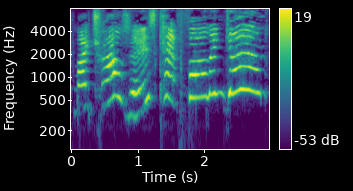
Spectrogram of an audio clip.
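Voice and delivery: high, loud, slow dismay; shocked giant. Acted. George realises his trousers keep falling down, high and aghast. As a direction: gasp then wail it out. Gasp, then high alarm.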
